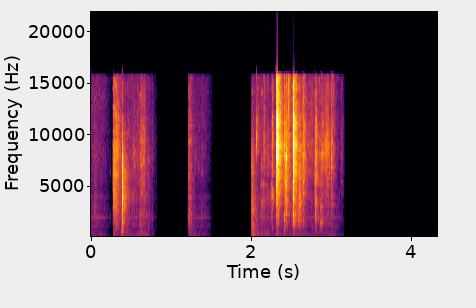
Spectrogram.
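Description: Paper and plastic craft materials being handled on a tabletop, rustling and crinkling in three short bursts: one at the start, a brief one about a second in, and the loudest and longest from about two to three seconds in.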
